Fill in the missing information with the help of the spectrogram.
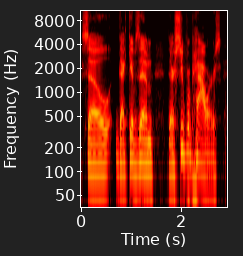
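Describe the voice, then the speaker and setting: A man's voice: medium pitch, lively intonation, takes it slowly, pushed and bright, dry recording, studio quality. A man with a New Jersey accent hosting a podcast interview, upbeat and enthusiastic as he promotes the show and greets his guest. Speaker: podcast host.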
